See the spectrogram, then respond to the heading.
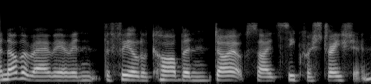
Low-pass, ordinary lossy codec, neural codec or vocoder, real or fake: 7.2 kHz; Opus, 32 kbps; autoencoder, 48 kHz, 32 numbers a frame, DAC-VAE, trained on Japanese speech; fake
